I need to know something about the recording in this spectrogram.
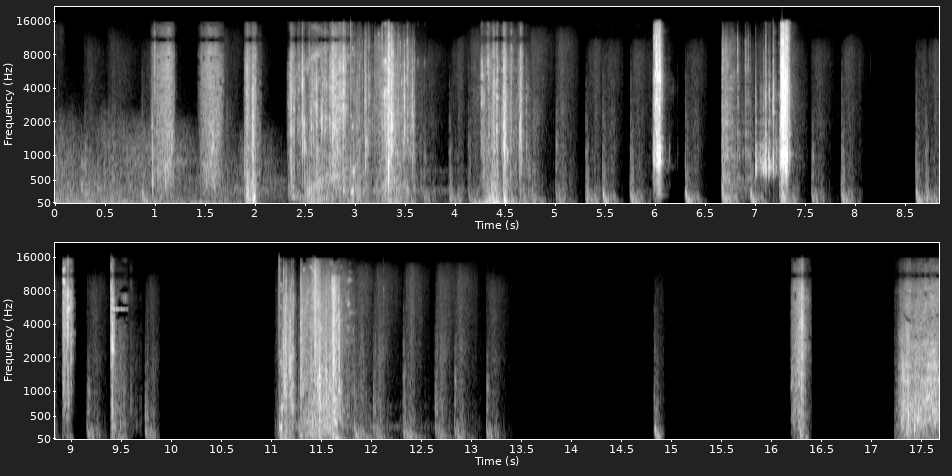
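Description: Short clicks and chimes sound as items are picked up.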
